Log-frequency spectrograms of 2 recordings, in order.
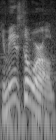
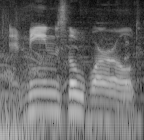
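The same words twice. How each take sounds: First: It is said in a sincere tone. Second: It is said in a sarcastic tone. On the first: The thanks is genuinely meant. The speaker calls it right. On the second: The thanks is not really meant. The speaker calls it wrong.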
